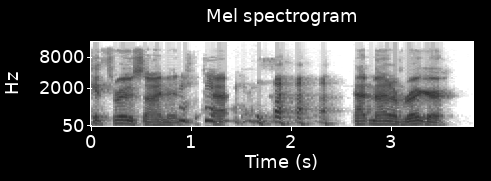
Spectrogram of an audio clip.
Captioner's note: laughing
